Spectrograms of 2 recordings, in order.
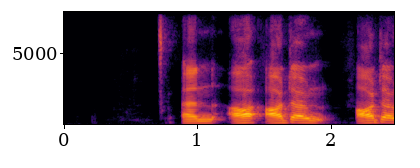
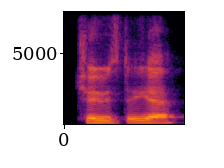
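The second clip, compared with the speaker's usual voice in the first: ordinary talk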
